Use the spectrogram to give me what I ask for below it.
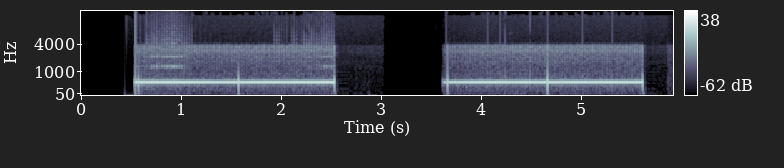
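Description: Outgoing telephone call ringing: two long, steady electronic ring tones, each about two seconds, separated by a short silence. The tones are loud and even with no voices.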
